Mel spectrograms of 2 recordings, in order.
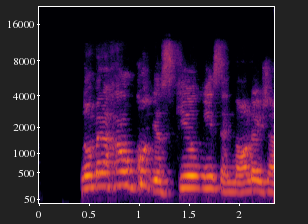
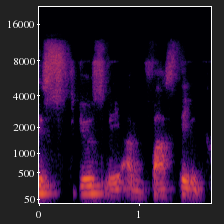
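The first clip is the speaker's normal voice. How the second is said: low, hushed mock reproach; acted subdued, low-voiced complaint; quiet objection; 8 semitones lower, 10 dB quieter, slower than usual. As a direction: drop to a soft, low objection. Acted fasting student objecting quietly.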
